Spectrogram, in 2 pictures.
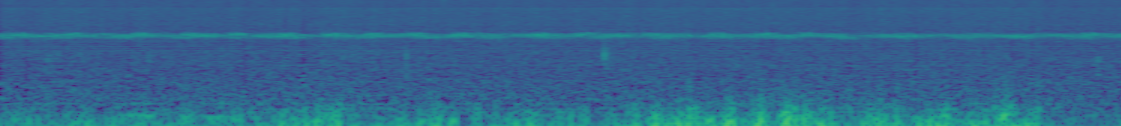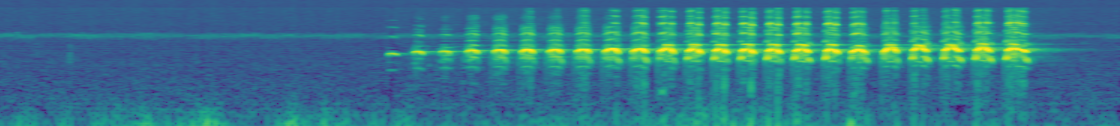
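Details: Osprey at the nest unwilling to part with its flounder: low wind rumble for ten seconds, then a rapid string of sharp, repeated chirping notes that runs to the end.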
